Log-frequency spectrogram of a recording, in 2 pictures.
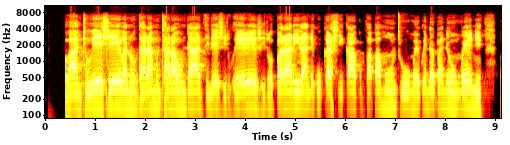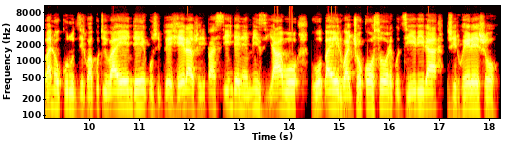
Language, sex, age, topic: Ndau, female, 50+, health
